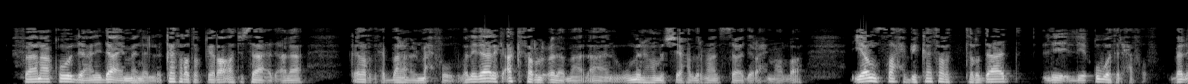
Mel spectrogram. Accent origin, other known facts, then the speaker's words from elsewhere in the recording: Najd, Saudi Arabia; منتشرة عندنا في نجد بالأصح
